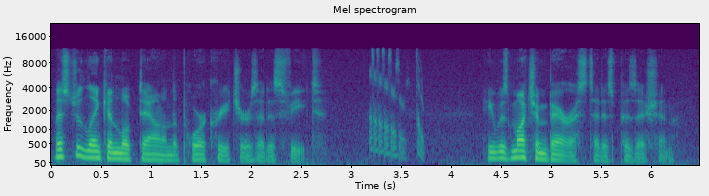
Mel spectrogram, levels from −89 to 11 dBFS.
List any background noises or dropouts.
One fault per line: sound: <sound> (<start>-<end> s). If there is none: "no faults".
sound: chirp (3.2-3.7 s)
